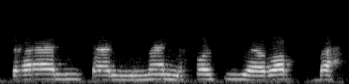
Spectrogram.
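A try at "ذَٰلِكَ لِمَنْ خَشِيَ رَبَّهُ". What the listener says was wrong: Iya, bagus Ibu bacaannya ya, walaupun ada sedikit yang perlu menjadi catatan, termasuk nun ya. Benar-benar kita memantapkan pengucapan nun sehingga tidak memantul. Ya, dzalika liman khasyiya rabbah. Jadi memang harus dilatih lagi Ibu agar lidahnya tidak kadang mengucapkan huruf yang sukun menjadi memantul begitu.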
